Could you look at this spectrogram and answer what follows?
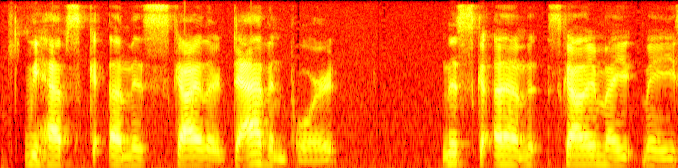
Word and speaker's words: Davenport: Just to make sure, am I pronouncing that correctly? It's Davenport, but it's fine.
